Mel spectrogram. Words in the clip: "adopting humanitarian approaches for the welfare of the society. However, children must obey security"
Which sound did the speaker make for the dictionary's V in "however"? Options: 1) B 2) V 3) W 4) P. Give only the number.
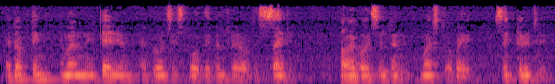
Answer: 1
